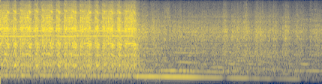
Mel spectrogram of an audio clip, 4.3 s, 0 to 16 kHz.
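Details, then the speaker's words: Case 1835C skid loader diesel with broken piston rings, 12 V glow plugs cycled 20–30 s and 24 V on two new batteries: starter whine drags down in pitch, engine turns slowly, never fires; starter giving up. "That is the sound of 2 new batteries that I just put in it. That's my starter giving up."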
